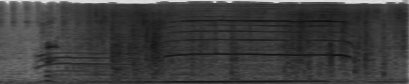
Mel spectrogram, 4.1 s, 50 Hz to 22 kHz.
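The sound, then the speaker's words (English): A heavy vehicle engine drones steadily while a tree cracks and splinters beneath it as the vehicle, driven by Torque Tyger in the Creaky Trees forest, drives over the tree: a crunching burst of breaking timber over a loud, sustained motor hum with a high whine. “Torque Tyger just drove over the tree, crushing the lady in the process, bringing his total up to 78 points.”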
